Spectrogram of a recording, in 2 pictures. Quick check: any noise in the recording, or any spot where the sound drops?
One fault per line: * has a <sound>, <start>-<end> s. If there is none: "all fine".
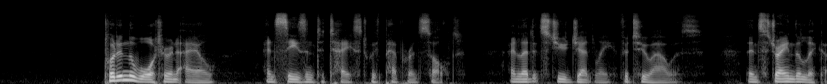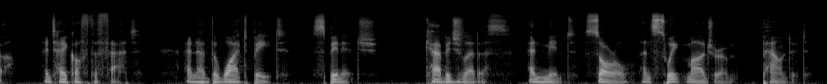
all fine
